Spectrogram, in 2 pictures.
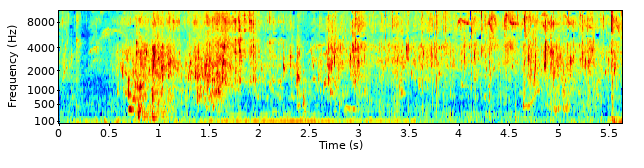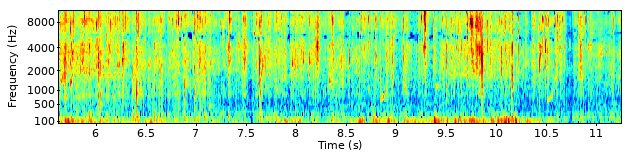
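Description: Water trickling and splashing off a seine net lifted from a shallow fish tank, with a louder rush about a second in, and small wet taps as the caught lambaris flip on the wet mesh.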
